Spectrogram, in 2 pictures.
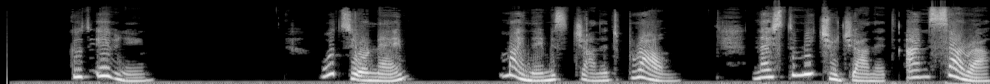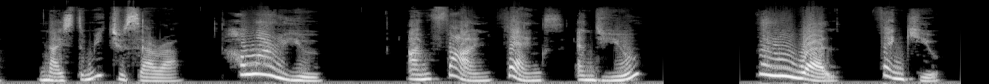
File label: dialog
